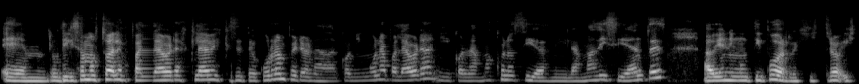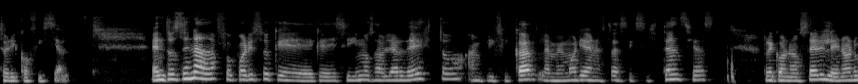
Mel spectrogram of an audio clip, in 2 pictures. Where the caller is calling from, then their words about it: Córdoba, Argentina; desde Córdoba.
